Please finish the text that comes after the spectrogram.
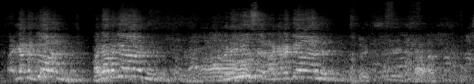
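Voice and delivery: high, loud hammed-up yelling of a startled dad; mock panicked shout. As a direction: bellow it like you just woke to a burglar. Dad startled, thinks burglars.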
